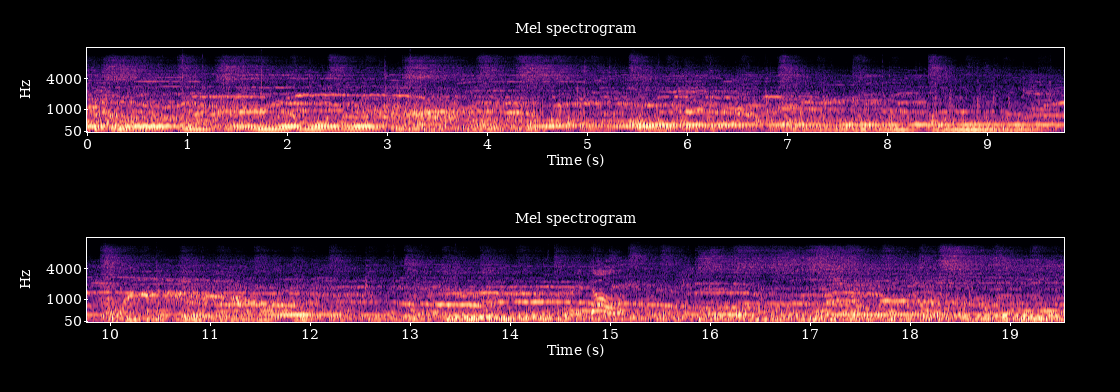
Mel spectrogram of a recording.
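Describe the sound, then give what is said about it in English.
Crowd cheering and whooping in a sustained ovation at a live event as a man enters with a NASCAR flag. A loud, unbroken roar mixed with shouts runs throughout. “The crowd is still going. They love this guy. That is the loudest ovation of the night.”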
